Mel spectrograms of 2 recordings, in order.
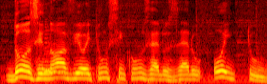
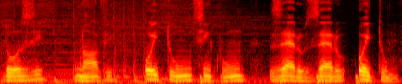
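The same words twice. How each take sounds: First: The number is said fast. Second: The number is said slowly.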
